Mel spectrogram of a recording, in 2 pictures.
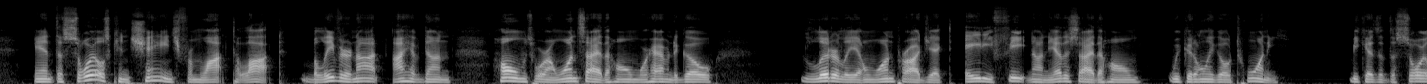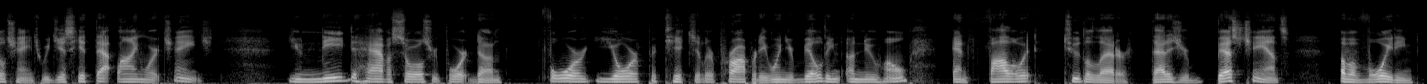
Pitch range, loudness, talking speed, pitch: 110-135 Hz, -23 LUFS, 190 wpm, 120 Hz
